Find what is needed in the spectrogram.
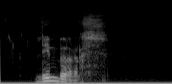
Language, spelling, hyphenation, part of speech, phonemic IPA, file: Dutch, Limburgs, Lim‧burgs, proper noun / adjective, /ˈlɪm.bʏrxs/, Nl-Limburgs.ogg
- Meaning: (proper noun) Limburgish (the Germanic language); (adjective) Limburgish (related to the language or the Limburg region)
